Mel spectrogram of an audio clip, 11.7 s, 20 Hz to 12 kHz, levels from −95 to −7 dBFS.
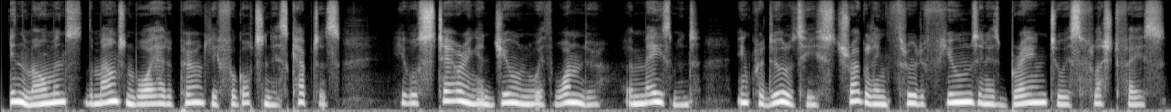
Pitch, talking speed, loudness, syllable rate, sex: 205 Hz, 155 wpm, -19 LUFS, 4.8 syllables/s, female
